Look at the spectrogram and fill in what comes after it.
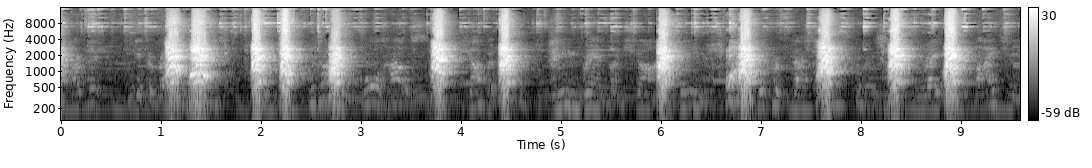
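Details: Pet puppy reacts to a TV carpet commercial he dislikes with a long burst of barking: roughly a dozen sharp barks, some in quick pairs, over a low steady background hum.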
